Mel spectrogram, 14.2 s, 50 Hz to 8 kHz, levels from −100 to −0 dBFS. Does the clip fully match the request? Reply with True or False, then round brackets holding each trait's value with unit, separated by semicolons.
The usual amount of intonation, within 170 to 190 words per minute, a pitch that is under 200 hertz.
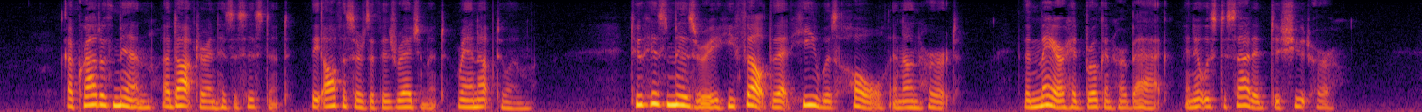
True (3.6 semitones; 175 wpm; 185 Hz)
